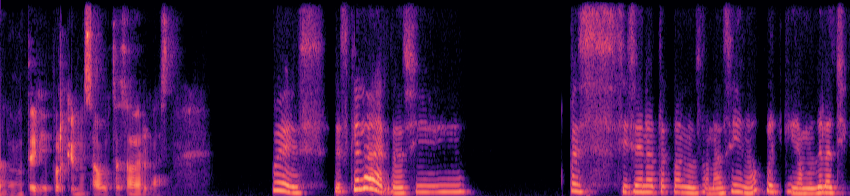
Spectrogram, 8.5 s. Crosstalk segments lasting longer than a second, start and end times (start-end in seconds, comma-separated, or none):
none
